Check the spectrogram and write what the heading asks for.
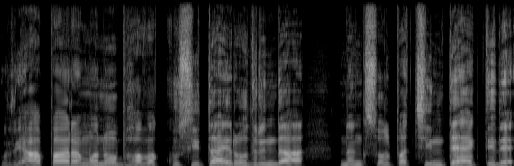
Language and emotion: Kannada, fearful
